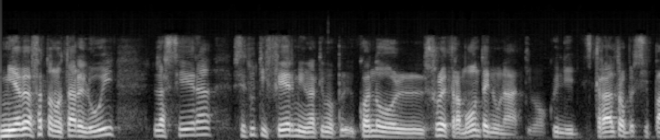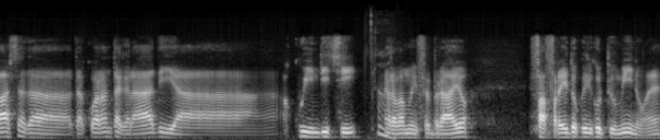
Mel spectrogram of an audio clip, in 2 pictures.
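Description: Here is a man with an ordinary speaking voice. He talks at a moderate pace in a medium pitch. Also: lively intonation. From northern Italy, Belluno province. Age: 50s. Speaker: baker and ultrarunner. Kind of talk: casual interview. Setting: live video stream.

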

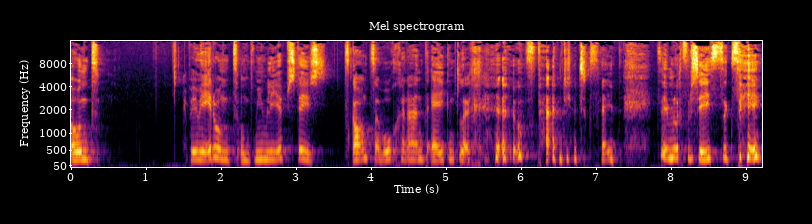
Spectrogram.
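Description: A woman speaks at a high pitch and a fairly slow pace, with long, frequent pauses. Her tone is dark and mellow, her intonation fairly even, and her loudness swings widely. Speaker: podcast host. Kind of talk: personal monologue.

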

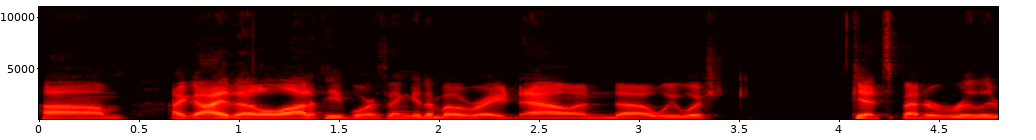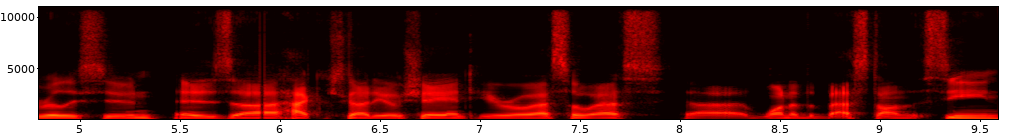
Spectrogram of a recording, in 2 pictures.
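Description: A man with a Canadian accent talks at a fairly quick pace in a medium pitch, his intonation monotone and flat, on a very clean recording with a silent background. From Hamilton, Ontario, Canada. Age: 20s. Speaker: professional wrestler. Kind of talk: casual interview chat.

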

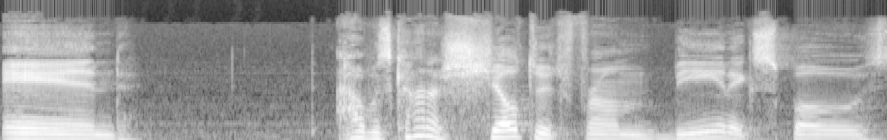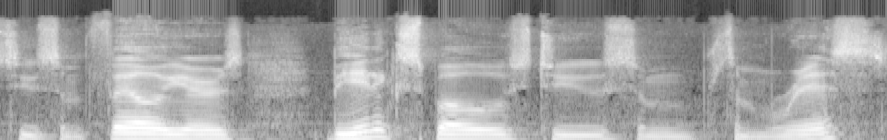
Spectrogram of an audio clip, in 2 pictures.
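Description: An unremarkable speaking voice belongs to a man who talks at a fairly slow pace with medium pitch and ordinary pitch variation, on a very clean recording with a silent background. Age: 40s. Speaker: former college quarterback and football broadcaster. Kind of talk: casual chat.

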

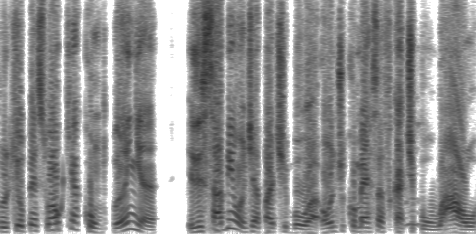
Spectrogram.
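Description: A man speaks in a normal speaking voice, fairly high, with lively intonation and a fairly quick pace. The background is quiet, and the sound is dry and close, with no echo. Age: 20s. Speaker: podcast co-host. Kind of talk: casual chat.

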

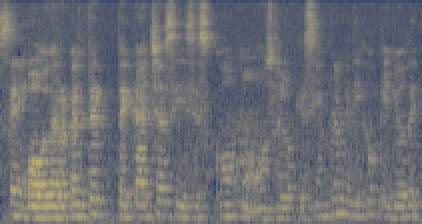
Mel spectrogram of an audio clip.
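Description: A woman with a fairly low pitch talks at a moderate pace and fairly even intonation. Both noticeable background noise and audible room echo come through. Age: 50s. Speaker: natural therapist. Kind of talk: casual chat.

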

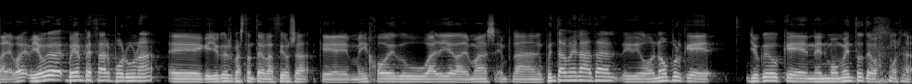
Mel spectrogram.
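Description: With hardly any pauses, a man talks at a fairly quick pace in an ordinary speaking voice, using ordinary pitch variation. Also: fairly high pitch for a man. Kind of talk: casual chat. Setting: home studio.

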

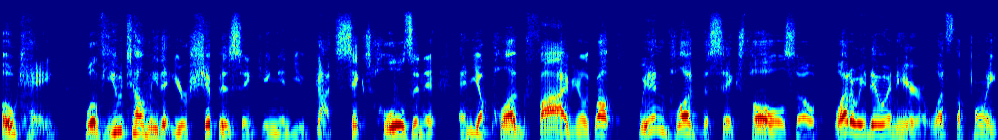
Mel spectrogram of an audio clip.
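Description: Vocal fry runs through a dark, mellow tone with very wide pitch swings. The sound is dry and close with no echo, on a very clean recording with a silent background. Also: man, fairly high pitch for a man, moderate pace. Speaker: radio host. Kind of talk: political roundtable discussion.

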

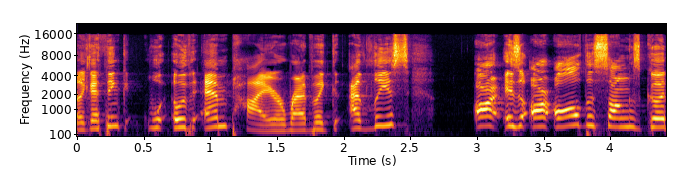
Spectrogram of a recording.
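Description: A woman at a moderate pace, animated in tone with lively intonation, in a dry, close sound with no echo. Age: 20s. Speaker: podcast host. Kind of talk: casual chat.

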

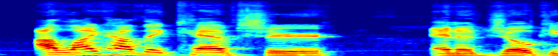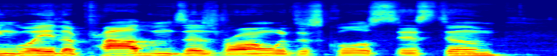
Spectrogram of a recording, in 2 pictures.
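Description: An ordinary speaking voice with ordinary pitch variation. The pace is moderate. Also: man, medium pitch for a man. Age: 30s. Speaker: podcast co-host. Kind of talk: casual chat.

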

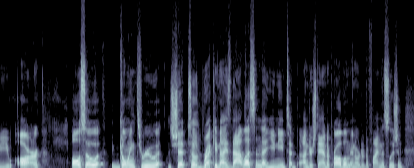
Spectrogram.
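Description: At a moderate pace and with ordinary pitch variation, an ordinary speaking voice delivers the words. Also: man, very clean recording, silent background. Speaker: podcast co-host. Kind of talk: casual chat.

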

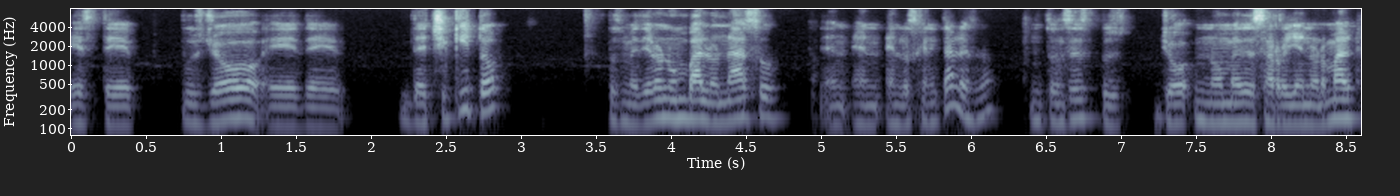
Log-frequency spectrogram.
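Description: Somewhat breathy, a man with a Mexican accent talks at medium pitch and a fairly slow pace, with ordinary pitch variation. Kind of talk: casual chat.

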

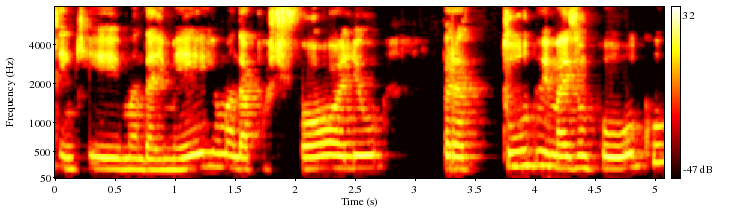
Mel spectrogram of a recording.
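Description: A woman has an ordinary speaking voice at a fairly high pitch. She talks at a fairly slow pace. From Brasília, Brazil. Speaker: designer and freelance marketer. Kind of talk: interview.

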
